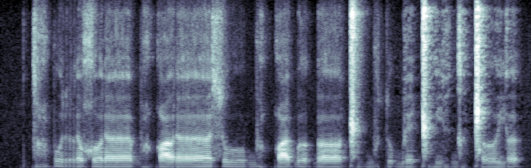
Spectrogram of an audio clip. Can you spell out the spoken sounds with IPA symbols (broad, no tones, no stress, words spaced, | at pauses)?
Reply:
tɑ̤purɤ χʷɤɾɜːbɑ̤qʷʌː ɾɜːsuːbṳ qʷəɓɤ ɠʌːǁṳbṳtʷə beǁṳje̤ ɡə̤ǁɤːjə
